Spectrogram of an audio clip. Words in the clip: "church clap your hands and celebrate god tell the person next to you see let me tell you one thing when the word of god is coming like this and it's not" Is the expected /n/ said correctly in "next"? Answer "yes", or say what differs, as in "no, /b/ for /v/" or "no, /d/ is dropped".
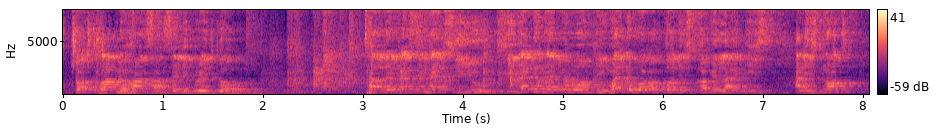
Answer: no, /l/ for /n/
